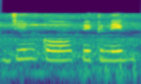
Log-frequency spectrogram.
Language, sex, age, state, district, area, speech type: Urdu, female, 18-30, Uttar Pradesh, Gautam Buddha Nagar, urban, spontaneous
